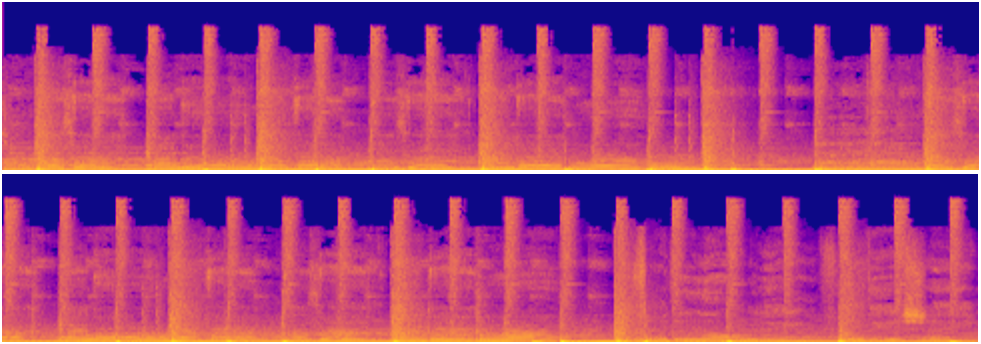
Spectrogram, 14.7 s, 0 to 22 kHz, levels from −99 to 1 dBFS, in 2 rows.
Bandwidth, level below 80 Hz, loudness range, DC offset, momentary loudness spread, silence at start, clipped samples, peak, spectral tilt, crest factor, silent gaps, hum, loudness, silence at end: 19.5 kHz; -18 dBFS; 1 LU; under 0.1%; 4 LU; 0 s; under 0.1%; 0 dBFS; -5.5 dB/octave; 16 dB; none; none; -18 LUFS; 0 s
